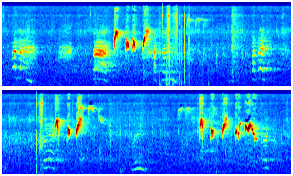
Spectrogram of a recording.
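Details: Red-whiskered bulbul serving as a decoy bird, Ba Vì, Vietnam, after Tết; three bursts of rapid chirpy warbling phrases, with a man speaking and some clattering in between.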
